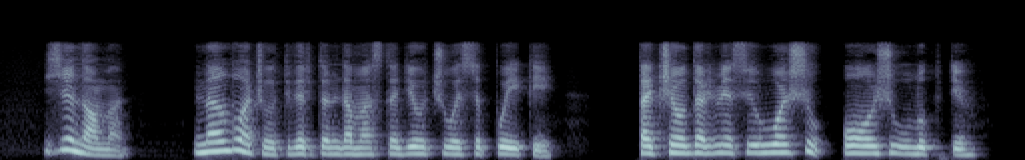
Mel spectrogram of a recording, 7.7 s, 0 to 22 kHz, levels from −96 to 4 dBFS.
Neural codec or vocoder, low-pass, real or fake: codec, 16 kHz, 0.5 kbps, FunCodec, trained on Chinese and English, 25 frames a second; 7.2 kHz; fake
